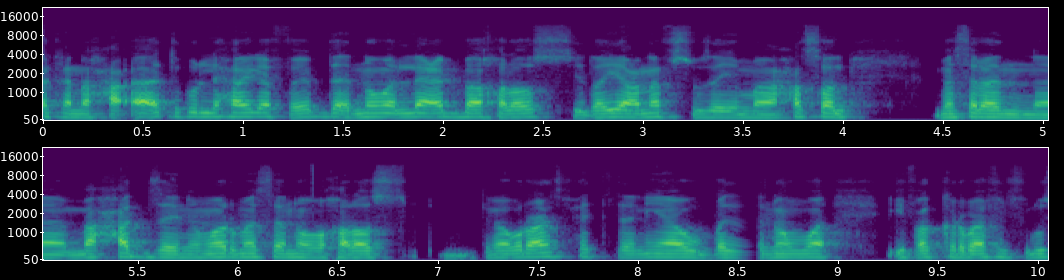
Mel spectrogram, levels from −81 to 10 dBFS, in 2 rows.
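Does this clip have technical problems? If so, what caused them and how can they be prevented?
Yes: a bit error spike at 6.37 s, a single sharp tick peaking around -20 dBFS. A flipped bit threw three consecutive samples off by a power of two before they snapped back. Unlike a dropout click, no audio goes missing. Error-checked links and ECC memory prevent this.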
